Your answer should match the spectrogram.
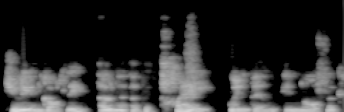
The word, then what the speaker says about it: Cley: it's pronounced Cley, spelled Cley, Cley Windmill, when that came up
